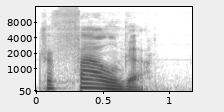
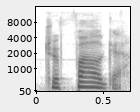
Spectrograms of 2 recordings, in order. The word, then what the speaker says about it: Trafalgar: And by the way, we pronounce Trafalgar, Trafalgar. – Trafalgar.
